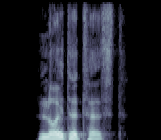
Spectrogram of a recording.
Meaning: inflection of läuten: 1. second-person singular preterite 2. second-person singular subjunctive II
- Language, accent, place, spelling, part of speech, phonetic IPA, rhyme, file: German, Germany, Berlin, läutetest, verb, [ˈlɔɪ̯tətəst], -ɔɪ̯tətəst, De-läutetest.ogg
